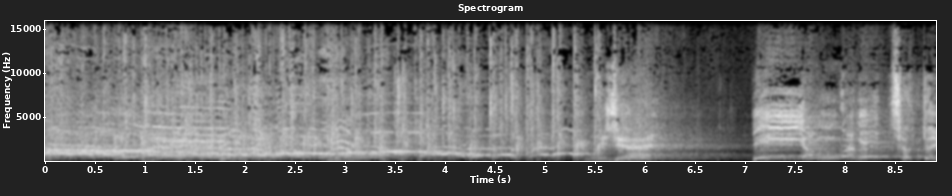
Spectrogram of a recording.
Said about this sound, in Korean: 여러분, 높이 날아오를 이 회원님에게 뜨거운 박수 부탁드립니다!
